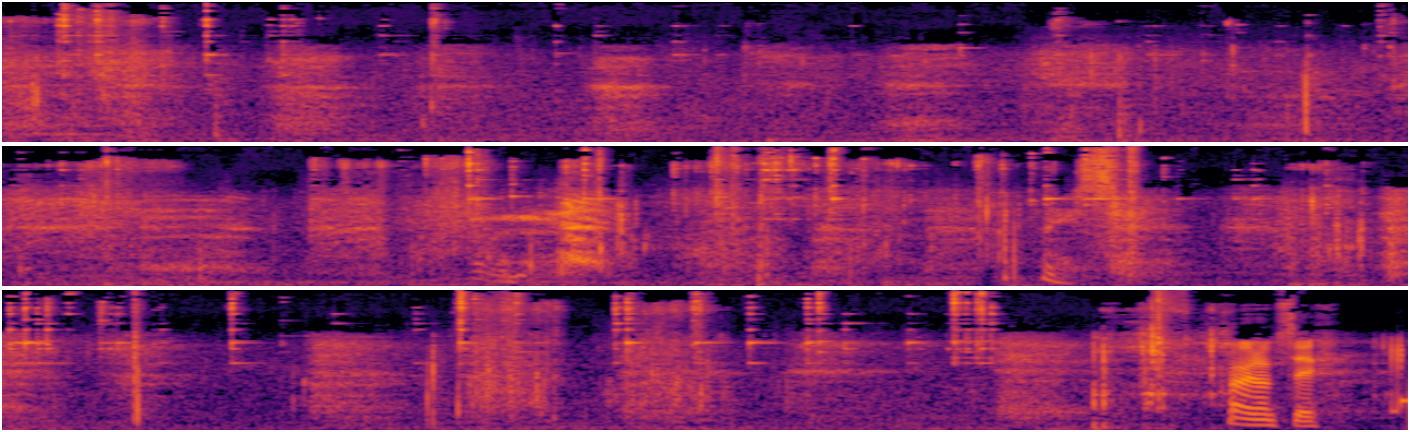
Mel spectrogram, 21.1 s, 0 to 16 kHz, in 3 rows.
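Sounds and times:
person breathing: 0:00.0 - 0:20.1
metal climbing gear clinking: 0:00.0 - 0:20.6.

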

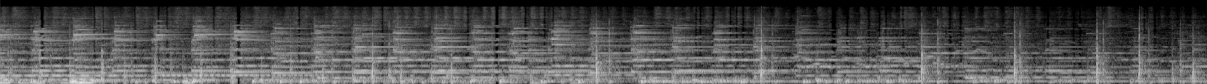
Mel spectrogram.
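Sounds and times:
steady low drone: 0:00.0 - 0:11.8
gamelan struck metal tones: 0:00.0 - 0:12.0.

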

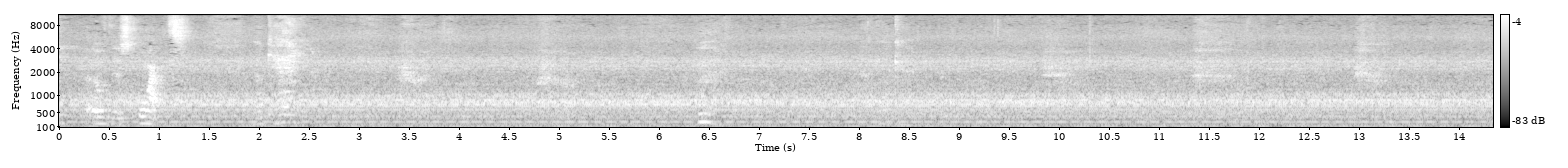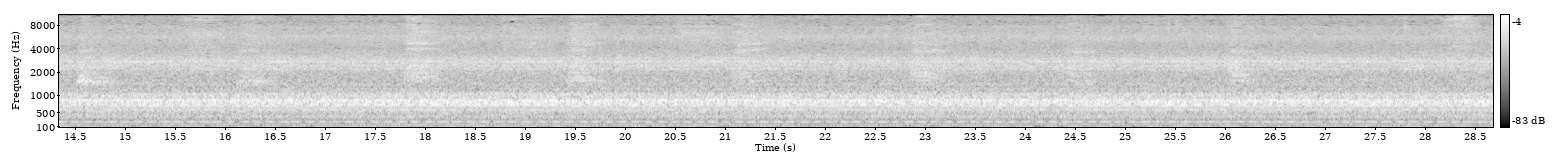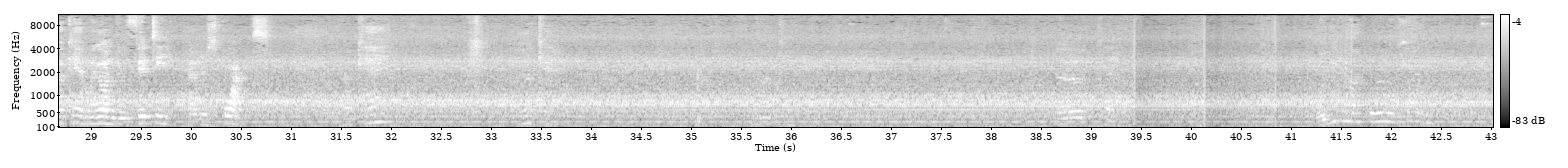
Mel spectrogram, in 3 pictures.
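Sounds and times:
steady mechanical hum: 0:00.0 - 0:43.0.

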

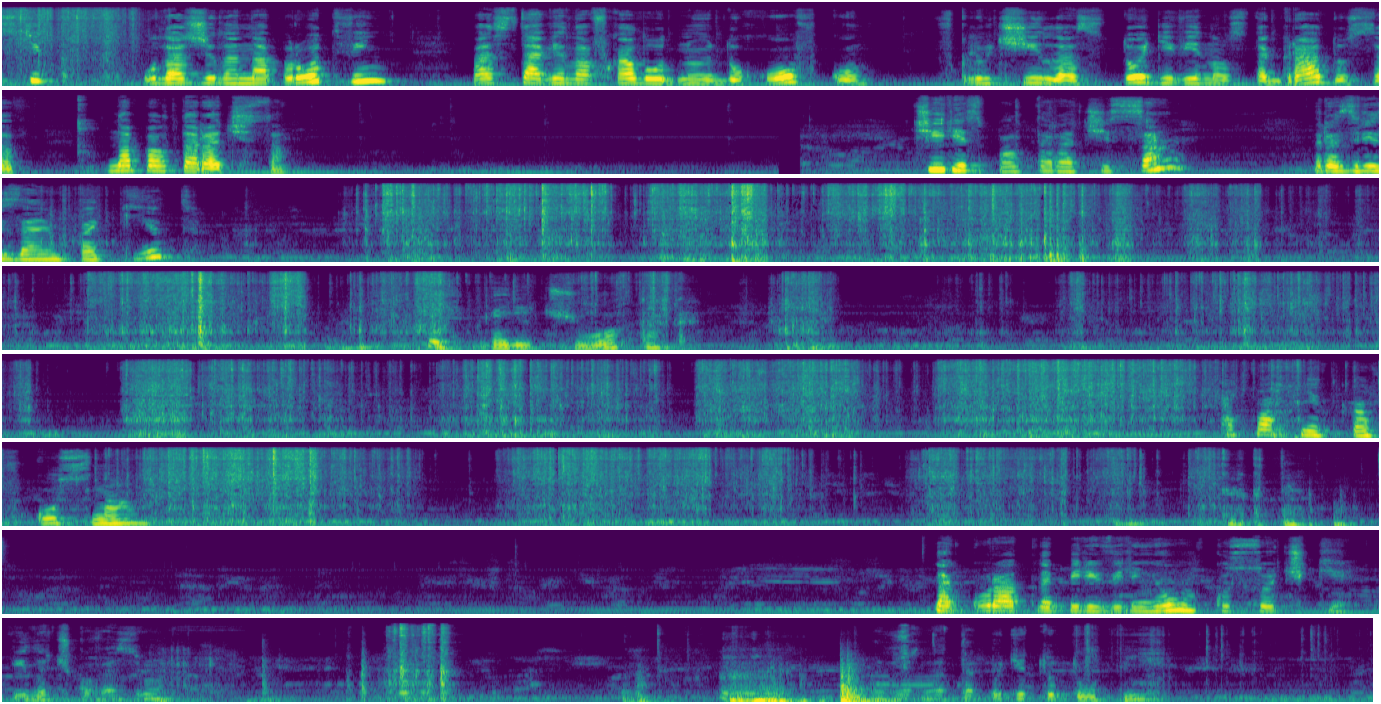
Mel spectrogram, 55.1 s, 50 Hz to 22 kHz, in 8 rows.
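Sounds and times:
plastic bag crinkling: 0:00.0 - 0:01.3, 0:15.5 - 0:40.8
scissors cutting plastic: 0:15.6 - 0:20.5
utensil clicks and bag rustling: 0:25.5 - 0:34.4.

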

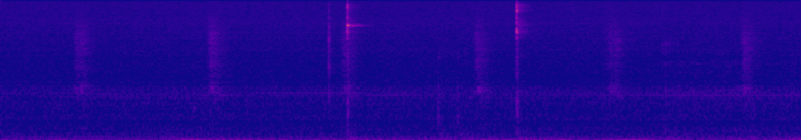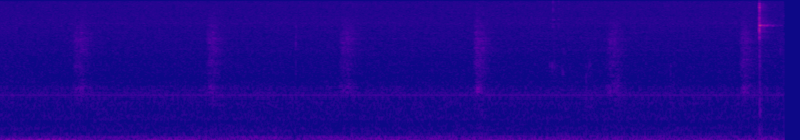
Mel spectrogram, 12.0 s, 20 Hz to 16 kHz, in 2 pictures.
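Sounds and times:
faint even ticking: 0:00.0 - 0:11.9
low steady hum: 0:00.0 - 0:11.9
sharp clicks: 0:02.4 - 0:04.7, 0:11.6 - 0:11.9.

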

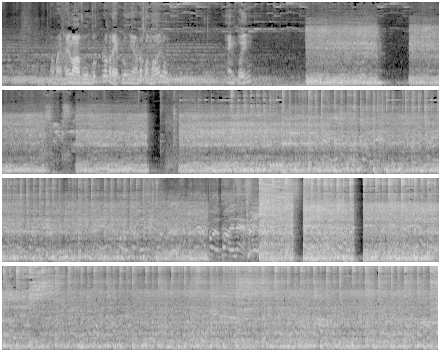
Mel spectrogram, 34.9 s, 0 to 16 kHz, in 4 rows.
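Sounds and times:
guitar music through speakers: 0:00.0 - 0:21.6, 0:22.6 - 0:34.9.

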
